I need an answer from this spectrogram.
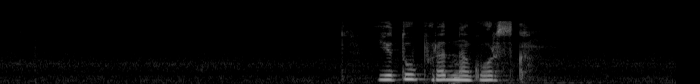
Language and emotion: Russian, neutral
